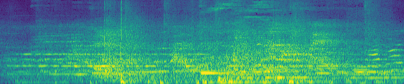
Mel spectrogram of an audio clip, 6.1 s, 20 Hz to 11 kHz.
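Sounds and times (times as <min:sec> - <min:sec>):
children's voices chattering and calling: 0:00.0 - 0:06.0
several balls thumping and bouncing during a children's ball session: 0:01.4 - 0:04.8.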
